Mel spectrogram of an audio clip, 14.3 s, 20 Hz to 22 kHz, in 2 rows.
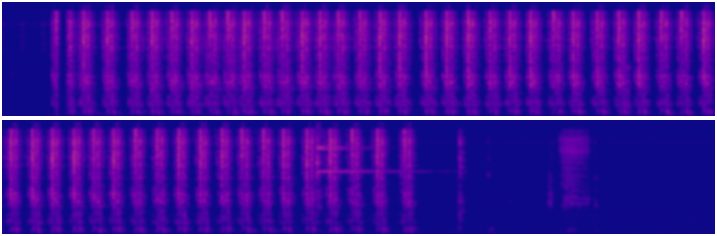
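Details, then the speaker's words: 1956 Smith-Corona 5LE electric portable typewriter after reassembly, fixing a u-clip/body rubbing on the motor: quick even ticking, no rattle or skipping; running cleanly. "well it's not making that rattling noise anymore so we already fixed an issue"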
